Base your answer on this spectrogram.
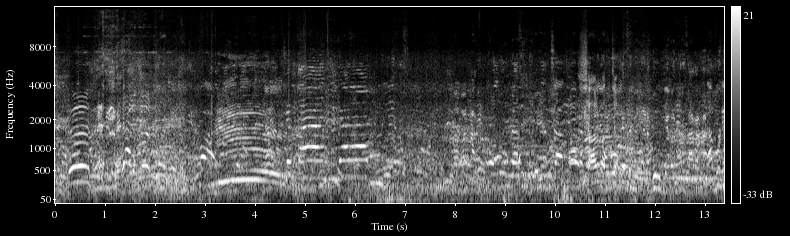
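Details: Friesian and crossbred cattle on sale at Raniganj haat, Dinajpur, on 2 May 2024, give scattered moos, with a strong arched bellow near four seconds. Bargaining voices and market chatter fill the background.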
